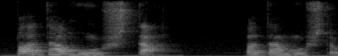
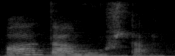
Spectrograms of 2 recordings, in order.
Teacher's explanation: That's why, no, the stress is on the syllable with U, потому что, right? That's why all these three O are in unstressed position and you must pronounce them as A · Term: Russian reduction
